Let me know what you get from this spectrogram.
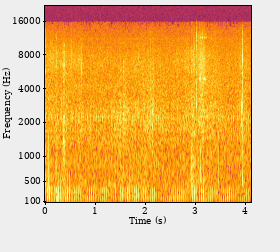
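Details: Affectionate orange tabby male rescue cat purring while sunbathing, then kicking: a low, fast, pulsing rumble broken by brief pauses, with small rustling and handling noises.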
